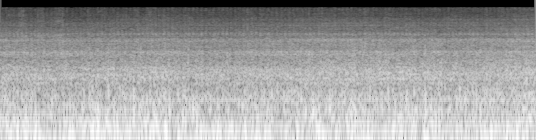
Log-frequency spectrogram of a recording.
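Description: Royal Enfield Himalayan's single-cylinder engine running steadily at road speed, heard mixed with a steady low wind rumble on the microphone.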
